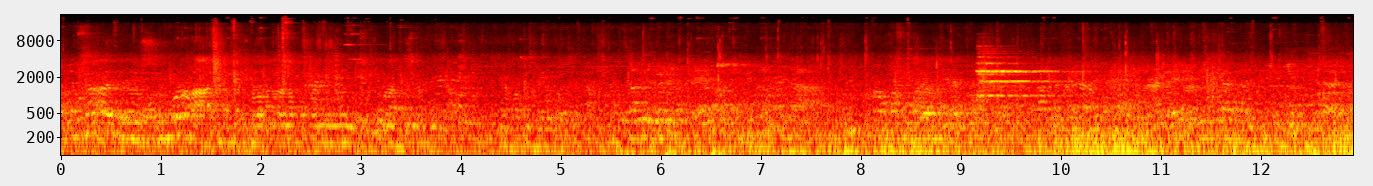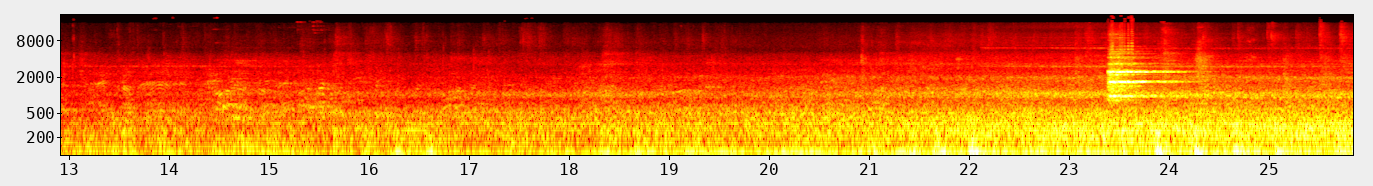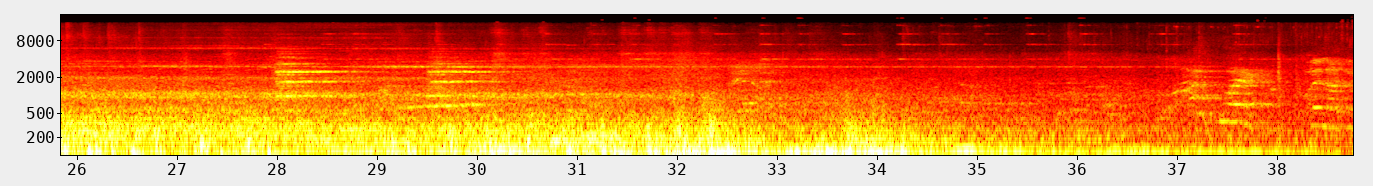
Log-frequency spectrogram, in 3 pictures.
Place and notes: amsterdam, leidsestraat, tram electricity wires
the swinging tram electrity wires, trams passing by - tourists biking on rented bicycles
international city scapes - social ambiences and topographic field recordings
Amsterdam, The Netherlands, 6 July, ~17:00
